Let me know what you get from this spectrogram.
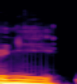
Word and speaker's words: Ugni: und die Sorte Uni Blanc U, also UGNI geschrieben. Ich will es jetzt hier nicht komplett falsch. Wie, wie spricht man Wenn das? – UG? UGNI. Ja. Äh, Uni, Uni. Uni Blanc aus der berühmten Cognac-Region.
